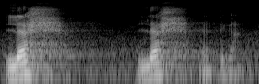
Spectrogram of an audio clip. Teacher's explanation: Jangan ha yang dekat dengan dada tu. Tengah halqum kita.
